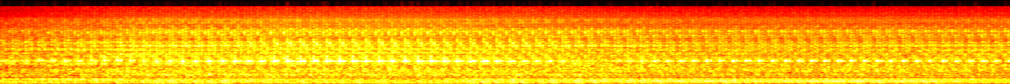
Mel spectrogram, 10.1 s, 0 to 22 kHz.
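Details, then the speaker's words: Fiat Doblo 1.8 16v with engine noise and an oil warning light, started up: fast, even top-end ticking at idle, typical of hydraulic lifters. "É, funcionei o bichão aqui, velho. Ficou com barulho em cima ainda."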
